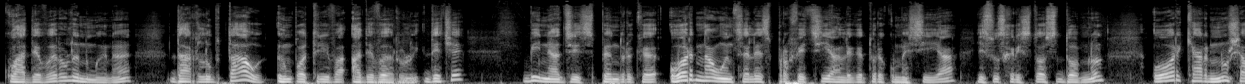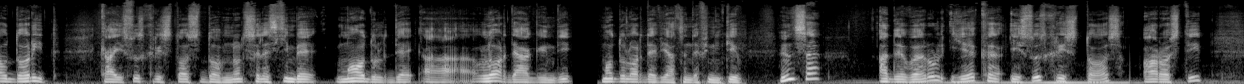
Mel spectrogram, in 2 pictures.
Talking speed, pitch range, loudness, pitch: 145 wpm, 110-135 Hz, -16 LUFS, 120 Hz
